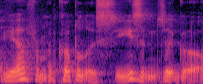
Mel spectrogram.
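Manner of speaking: low, soft grumble under the breath; husband's sulky grumble about the dress; grumbled aside. Retold or imitated. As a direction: mutter it to yourself, annoyed. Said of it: "he grumbles to himself".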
